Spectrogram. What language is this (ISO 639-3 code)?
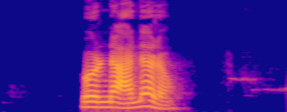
kab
